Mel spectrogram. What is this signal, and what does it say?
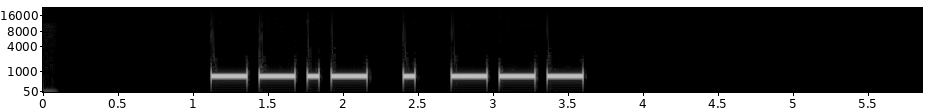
Morse code, heard as a keyed tone, about 15 wpm, 700 Hz. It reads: QEO
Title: USA Call Sign Postfixes - 3 Letters 15wpm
